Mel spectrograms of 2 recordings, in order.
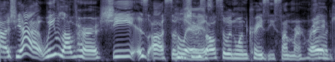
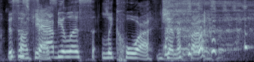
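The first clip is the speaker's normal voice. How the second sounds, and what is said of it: Put-on New Jersey accent. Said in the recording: “That was pure Jersey.”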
